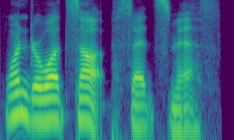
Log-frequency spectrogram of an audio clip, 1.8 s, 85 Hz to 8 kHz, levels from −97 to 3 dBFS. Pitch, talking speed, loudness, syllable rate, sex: 150 Hz, 170 wpm, -18 LUFS, 3.7 syllables/s, female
